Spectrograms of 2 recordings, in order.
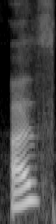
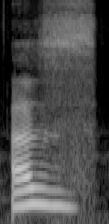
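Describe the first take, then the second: First: The consonant is said softly, from the teeth tips. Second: The consonant is said forcefully, with a buzzing sound. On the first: The speaker calls it right. "इसे हम अज पढ़ेंगे" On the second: The speaker calls it wrong. "ये वाली साउंड से नहीं पढ़ेंगे"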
